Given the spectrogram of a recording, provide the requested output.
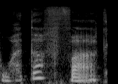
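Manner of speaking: slow, hushed disbelief; soft retold reaction, drawn out; stunned undertone. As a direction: say it under your breath, slowly, as if appalled.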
